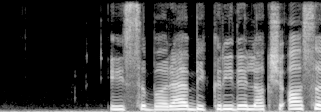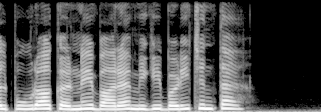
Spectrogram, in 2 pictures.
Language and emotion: Dogri, fearful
